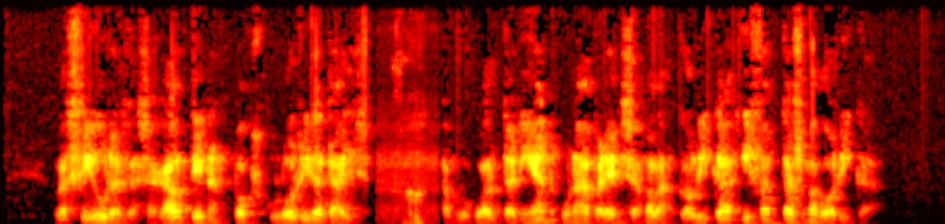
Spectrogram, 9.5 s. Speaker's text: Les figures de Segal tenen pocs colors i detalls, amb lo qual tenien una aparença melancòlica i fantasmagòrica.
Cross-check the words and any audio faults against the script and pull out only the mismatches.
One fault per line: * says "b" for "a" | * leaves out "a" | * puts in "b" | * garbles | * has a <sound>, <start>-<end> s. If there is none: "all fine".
* has a throat clearing, 3.9-4.3 s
